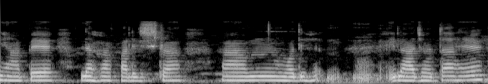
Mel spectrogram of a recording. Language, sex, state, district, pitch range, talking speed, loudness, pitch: Hindi, female, Uttar Pradesh, Shamli, 180-190 Hz, 100 wpm, -16 LUFS, 185 Hz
